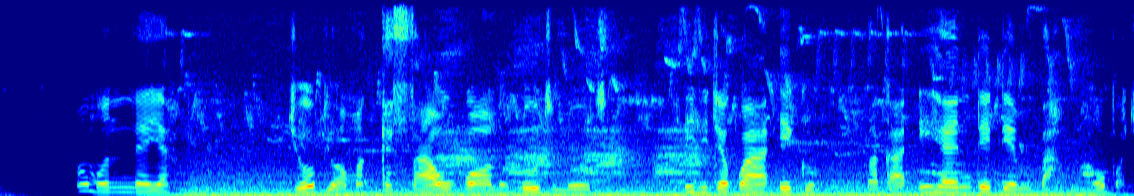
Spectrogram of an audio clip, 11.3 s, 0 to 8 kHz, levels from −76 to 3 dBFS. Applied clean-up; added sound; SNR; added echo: none; Bird; 2 dB; none.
